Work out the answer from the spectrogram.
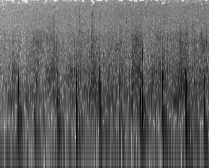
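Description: Horse hooves on a forest trail through pine and oyamel fir, climbing high in the mountains of central Mexico: a steady, even rhythm of many soft, dull thuds at walking pace, fairly faint.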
